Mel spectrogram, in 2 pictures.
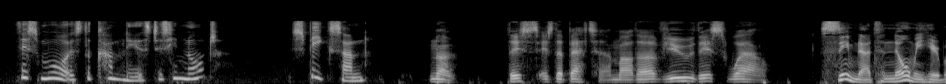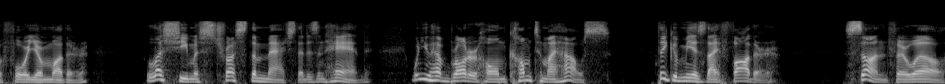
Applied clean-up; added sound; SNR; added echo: none; none; none; none.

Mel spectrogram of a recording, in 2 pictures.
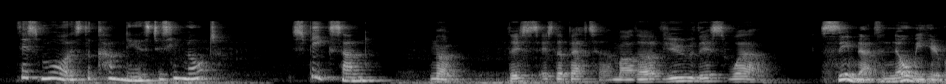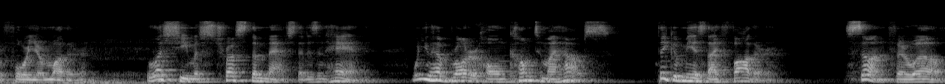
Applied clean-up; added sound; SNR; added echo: none; Animal; 16 dB; reverberation time 0.6 s.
